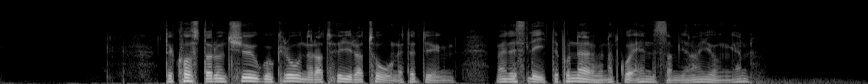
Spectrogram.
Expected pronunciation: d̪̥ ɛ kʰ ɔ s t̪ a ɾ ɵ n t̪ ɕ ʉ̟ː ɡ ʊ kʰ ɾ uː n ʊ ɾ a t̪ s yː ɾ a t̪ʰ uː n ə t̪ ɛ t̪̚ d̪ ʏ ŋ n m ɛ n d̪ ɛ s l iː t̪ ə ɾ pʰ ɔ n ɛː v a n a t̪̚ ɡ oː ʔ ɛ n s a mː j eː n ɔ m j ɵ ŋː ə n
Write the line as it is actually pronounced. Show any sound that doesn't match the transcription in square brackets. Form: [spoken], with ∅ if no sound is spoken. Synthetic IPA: d̪̥ ɛ kʰ ɔ s t̪ a ɾ ɵ n t̪ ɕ ʉ̟ː ɡ ʊ kʰ ɾ uː n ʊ ɾ a t̪ [h] yː ɾ a t̪ʰ uː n ə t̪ ɛ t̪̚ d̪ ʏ ŋ n m ɛ n d̪ ɛ s l iː t̪ ə ɾ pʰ ɔ n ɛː v [ə] n a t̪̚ ɡ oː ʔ ɛ n s a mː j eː n ɔ m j ɵ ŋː ə n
